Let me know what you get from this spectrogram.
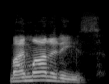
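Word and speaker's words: Maimonides: And pronounce his name again. Rabbi mymonades. May my monities.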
